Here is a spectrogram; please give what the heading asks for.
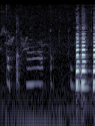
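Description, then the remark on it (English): A chicken named Christmas clucks: a few short scattered clucks, a brief steady tone in between, then a loud burst of rapid clucking at the end. “Do you want to sell that chicken?”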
